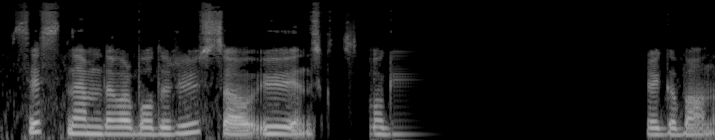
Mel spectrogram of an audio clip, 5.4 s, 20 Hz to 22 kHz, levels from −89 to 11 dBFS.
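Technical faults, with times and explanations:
Throughout: overdone noise removal. The noise reduction is set too aggressively, so frequency bands sitting near the noise estimate are pulled far down or switched off, taking quieter parts of the speech with them. The background drops and breaks up into twinkling specks.
2.53 to 2.81 s: repeated packet loss (robotic sound). Five short gaps, the longest about 59 ms, hit this 0.28 s stretch, and over half of it is concealed by extending the previous sound. The rapid succession of patched holes makes the speech choppy, with fragments missing.
2.95 to 4.87 s: long network dropout. Nearly 1.9 s of audio never plays. The receiver briefly continues the last sound, which decays into a fading buzz or hiss, and then about 1.6 s of silence remains before the speech resumes further on, minus the lost portion. A sustained network interruption is the likely cause.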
